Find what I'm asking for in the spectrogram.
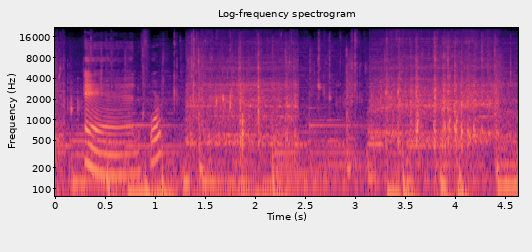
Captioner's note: whirring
